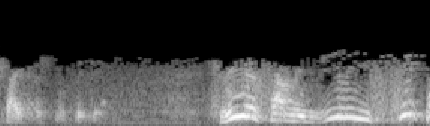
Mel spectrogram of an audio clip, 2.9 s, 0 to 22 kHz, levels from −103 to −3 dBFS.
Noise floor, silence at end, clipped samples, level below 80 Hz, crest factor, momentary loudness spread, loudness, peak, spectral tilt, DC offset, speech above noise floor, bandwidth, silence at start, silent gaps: -44 dBFS; 0 s; under 0.1%; -60 dBFS; 14 dB; 21 LU; -14 LUFS; -2 dBFS; -8 dB/octave; under 0.1%; 31 dB; 3.8 kHz; 0.05 s; none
